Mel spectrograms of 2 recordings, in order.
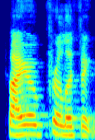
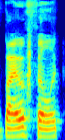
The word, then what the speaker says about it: biophilic: Bioprolific design. Did I say it right? So close. Biophilic design.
